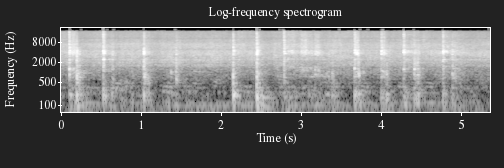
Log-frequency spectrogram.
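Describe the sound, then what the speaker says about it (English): Tofu stir-frying with hot peppers and garlic in a pan, a steady close sizzle broken by irregular sharp scrapes and clacks of a utensil stirring, about a dozen distinct knocks over the span, with no voices. "So we're just going to be stirring this up."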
